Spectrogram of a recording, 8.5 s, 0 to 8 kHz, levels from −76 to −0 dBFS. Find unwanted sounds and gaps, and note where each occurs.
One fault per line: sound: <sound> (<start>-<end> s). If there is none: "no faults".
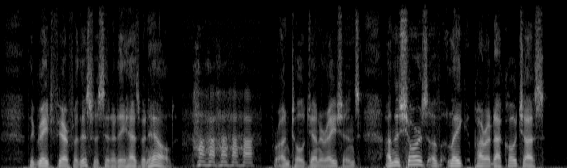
sound: laugh (2.9-3.8 s)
